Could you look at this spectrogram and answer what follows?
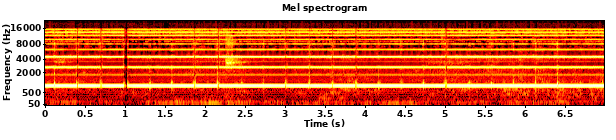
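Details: Computer giving a sharp high beep about three times a second, continuous with no pause, warning of a keyboard problem; cause suspected, not confirmed.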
